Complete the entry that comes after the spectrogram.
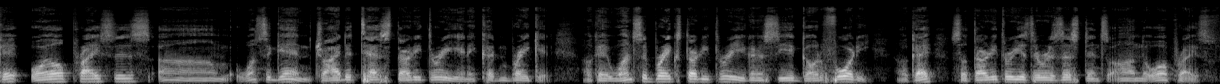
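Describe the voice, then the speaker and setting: Against a quiet background, a man with an unremarkable speaking voice talks at a fairly low pitch. He keeps a moderate pace with ordinary pitch variation. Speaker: news call host. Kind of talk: market news commentary.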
